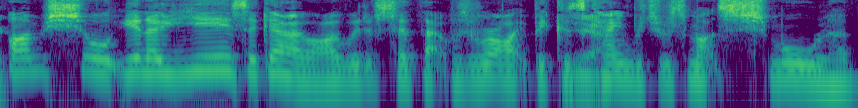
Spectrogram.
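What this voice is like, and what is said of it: Genuine Cambridge English accent. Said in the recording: “this accent that you're listening to is a genuine Cambridge accent, with maybe, obviously, wherever my parents came from, which was probably in the country somewhere.”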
